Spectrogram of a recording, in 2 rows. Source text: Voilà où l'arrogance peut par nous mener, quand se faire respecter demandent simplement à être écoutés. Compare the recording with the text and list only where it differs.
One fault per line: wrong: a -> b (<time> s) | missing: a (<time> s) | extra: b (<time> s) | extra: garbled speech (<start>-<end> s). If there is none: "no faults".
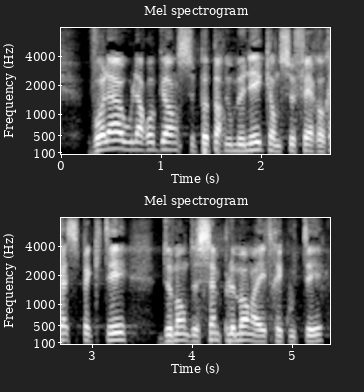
no faults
